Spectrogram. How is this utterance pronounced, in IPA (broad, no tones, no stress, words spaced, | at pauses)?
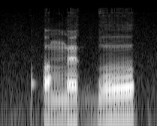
ʔɔŋœ ɡ͡bo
